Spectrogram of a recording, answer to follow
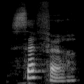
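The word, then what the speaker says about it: ספר: In the word for book, or sefer, it's pronounced with a f sound.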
